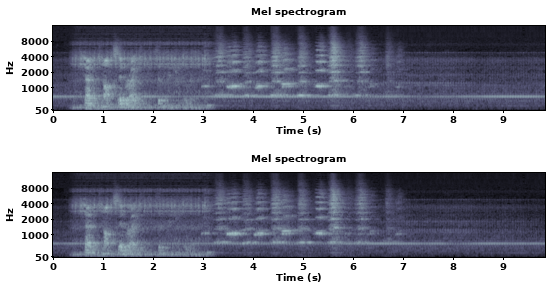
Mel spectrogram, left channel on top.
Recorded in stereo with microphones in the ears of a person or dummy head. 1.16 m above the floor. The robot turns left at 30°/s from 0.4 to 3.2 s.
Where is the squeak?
15° right (ahead or behind), 1.4 m; by 7.0 s 20° right (ahead or behind), 1.4 m.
